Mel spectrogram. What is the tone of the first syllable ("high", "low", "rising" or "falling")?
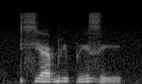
high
